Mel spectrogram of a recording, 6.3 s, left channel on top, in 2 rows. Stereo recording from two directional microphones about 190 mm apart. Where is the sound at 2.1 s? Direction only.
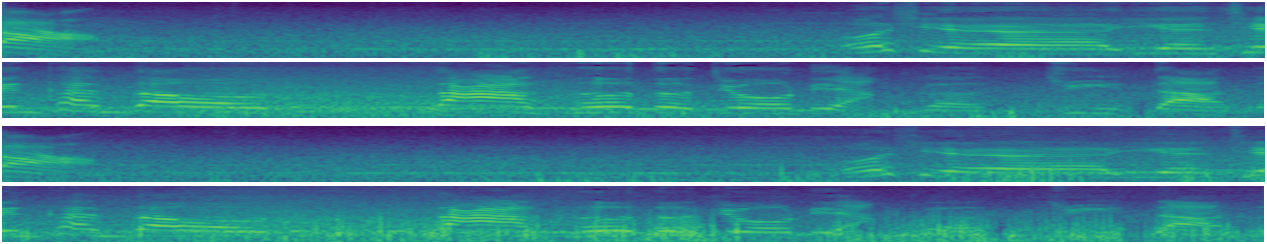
25° left (ahead or behind).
